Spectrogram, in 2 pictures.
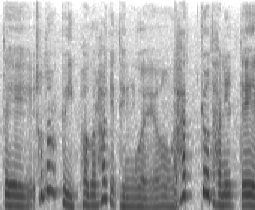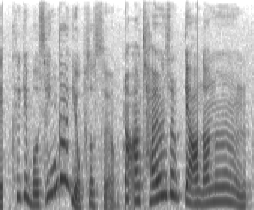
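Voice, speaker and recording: A young woman in her twenties sits and tells her life story as a casual vlog. Her voice sits on the lower side, but it rises and falls a great deal. She slips in chatty asides as she goes. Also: normal speed. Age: 20s. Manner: candid, chatty, animated retelling with quoted asides. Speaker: YouTuber.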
